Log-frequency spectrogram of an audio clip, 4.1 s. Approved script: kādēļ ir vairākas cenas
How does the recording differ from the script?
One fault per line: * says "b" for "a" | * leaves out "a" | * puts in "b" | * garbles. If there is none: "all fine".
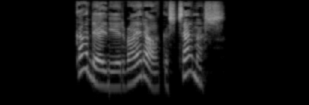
all fine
